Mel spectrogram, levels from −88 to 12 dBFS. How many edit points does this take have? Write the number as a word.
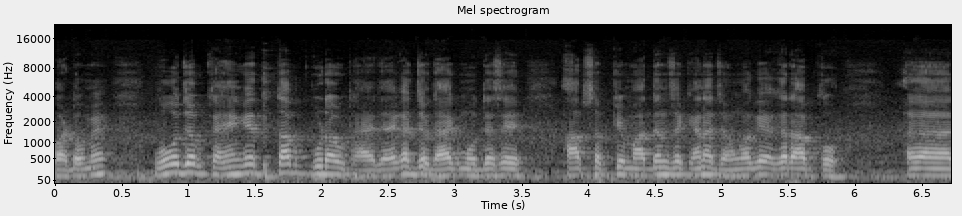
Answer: one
